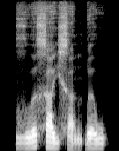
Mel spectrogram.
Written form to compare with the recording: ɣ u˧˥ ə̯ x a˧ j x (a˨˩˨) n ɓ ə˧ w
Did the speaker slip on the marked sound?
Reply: no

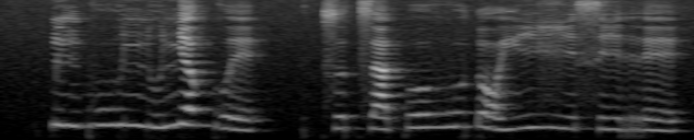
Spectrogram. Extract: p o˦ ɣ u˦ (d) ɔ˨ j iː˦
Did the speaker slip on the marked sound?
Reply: yes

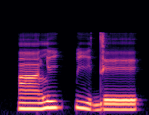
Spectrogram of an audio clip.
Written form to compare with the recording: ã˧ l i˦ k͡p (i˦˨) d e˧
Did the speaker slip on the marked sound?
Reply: no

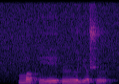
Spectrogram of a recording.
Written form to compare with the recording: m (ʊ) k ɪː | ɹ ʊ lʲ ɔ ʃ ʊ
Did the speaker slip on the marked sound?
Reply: yes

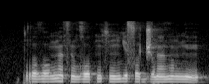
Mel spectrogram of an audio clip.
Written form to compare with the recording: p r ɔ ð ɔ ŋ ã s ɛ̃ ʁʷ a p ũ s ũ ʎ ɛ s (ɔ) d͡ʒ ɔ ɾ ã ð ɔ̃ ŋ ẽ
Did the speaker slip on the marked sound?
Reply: no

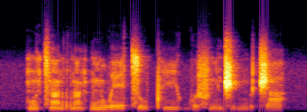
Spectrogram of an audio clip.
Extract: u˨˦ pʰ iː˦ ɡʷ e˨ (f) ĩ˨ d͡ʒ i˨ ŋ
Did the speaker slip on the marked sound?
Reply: no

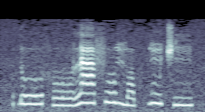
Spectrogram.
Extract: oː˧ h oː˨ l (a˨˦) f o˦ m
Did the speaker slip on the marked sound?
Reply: yes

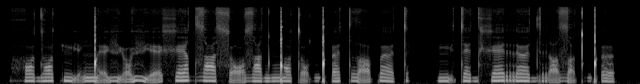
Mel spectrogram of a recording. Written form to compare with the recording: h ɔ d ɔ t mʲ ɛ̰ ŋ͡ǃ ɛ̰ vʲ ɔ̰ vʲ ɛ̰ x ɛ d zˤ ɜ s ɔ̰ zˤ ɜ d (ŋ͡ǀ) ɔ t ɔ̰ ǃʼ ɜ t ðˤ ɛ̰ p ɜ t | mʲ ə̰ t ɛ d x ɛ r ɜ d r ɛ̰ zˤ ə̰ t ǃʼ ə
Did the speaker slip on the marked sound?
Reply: yes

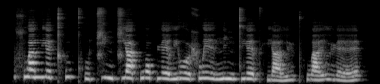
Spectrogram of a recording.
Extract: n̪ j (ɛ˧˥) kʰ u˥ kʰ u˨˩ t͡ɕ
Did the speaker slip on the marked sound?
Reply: yes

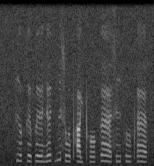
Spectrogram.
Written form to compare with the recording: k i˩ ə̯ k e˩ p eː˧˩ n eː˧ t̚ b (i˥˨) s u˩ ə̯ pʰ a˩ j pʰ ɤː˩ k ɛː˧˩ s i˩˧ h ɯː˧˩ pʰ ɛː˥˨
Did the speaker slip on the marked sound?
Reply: no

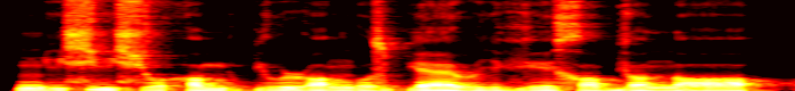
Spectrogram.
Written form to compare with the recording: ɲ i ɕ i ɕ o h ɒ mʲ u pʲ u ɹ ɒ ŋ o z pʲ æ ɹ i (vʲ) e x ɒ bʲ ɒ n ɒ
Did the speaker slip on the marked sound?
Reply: no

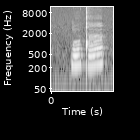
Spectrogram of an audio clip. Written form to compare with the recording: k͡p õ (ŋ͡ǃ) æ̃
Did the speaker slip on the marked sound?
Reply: no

